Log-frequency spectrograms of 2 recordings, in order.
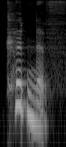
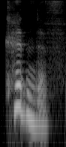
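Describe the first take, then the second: First: It is squeezed into one shortened contracted form. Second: The same.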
